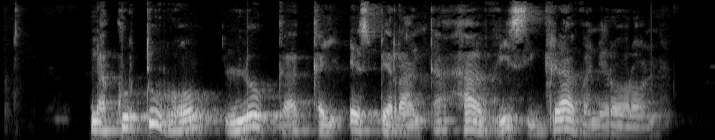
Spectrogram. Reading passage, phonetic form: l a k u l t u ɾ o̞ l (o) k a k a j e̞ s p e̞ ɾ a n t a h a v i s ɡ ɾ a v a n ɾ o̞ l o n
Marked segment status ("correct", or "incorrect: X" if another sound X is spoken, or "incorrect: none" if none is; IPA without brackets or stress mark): correct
